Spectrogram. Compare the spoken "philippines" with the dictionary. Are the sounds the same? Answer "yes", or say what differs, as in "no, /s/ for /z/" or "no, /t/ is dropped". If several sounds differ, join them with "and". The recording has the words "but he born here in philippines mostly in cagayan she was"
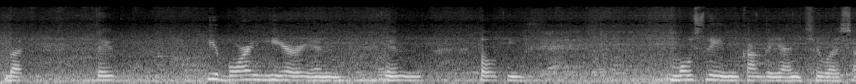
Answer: no, /z/ is dropped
